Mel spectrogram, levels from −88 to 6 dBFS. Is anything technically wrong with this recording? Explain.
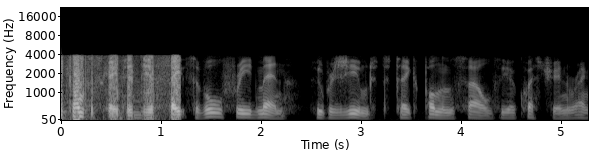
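Yes. From 0.0 to 1.2 s there is a mu-law and A-law mix-up. The speech was encoded with G.711 A-law but decoded as if it were mu-law. The two laws map 8-bit codes onto different logarithmic level curves, so each sample comes back at the wrong amplitude: some too loud, some too quiet, and near-silent samples pushed well up. The speech sounds harsh and distorted, and the gaps fill with noise. After 1.2 s the A-law telephone coding decodes correctly, with the expected band limit at 4 kHz.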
